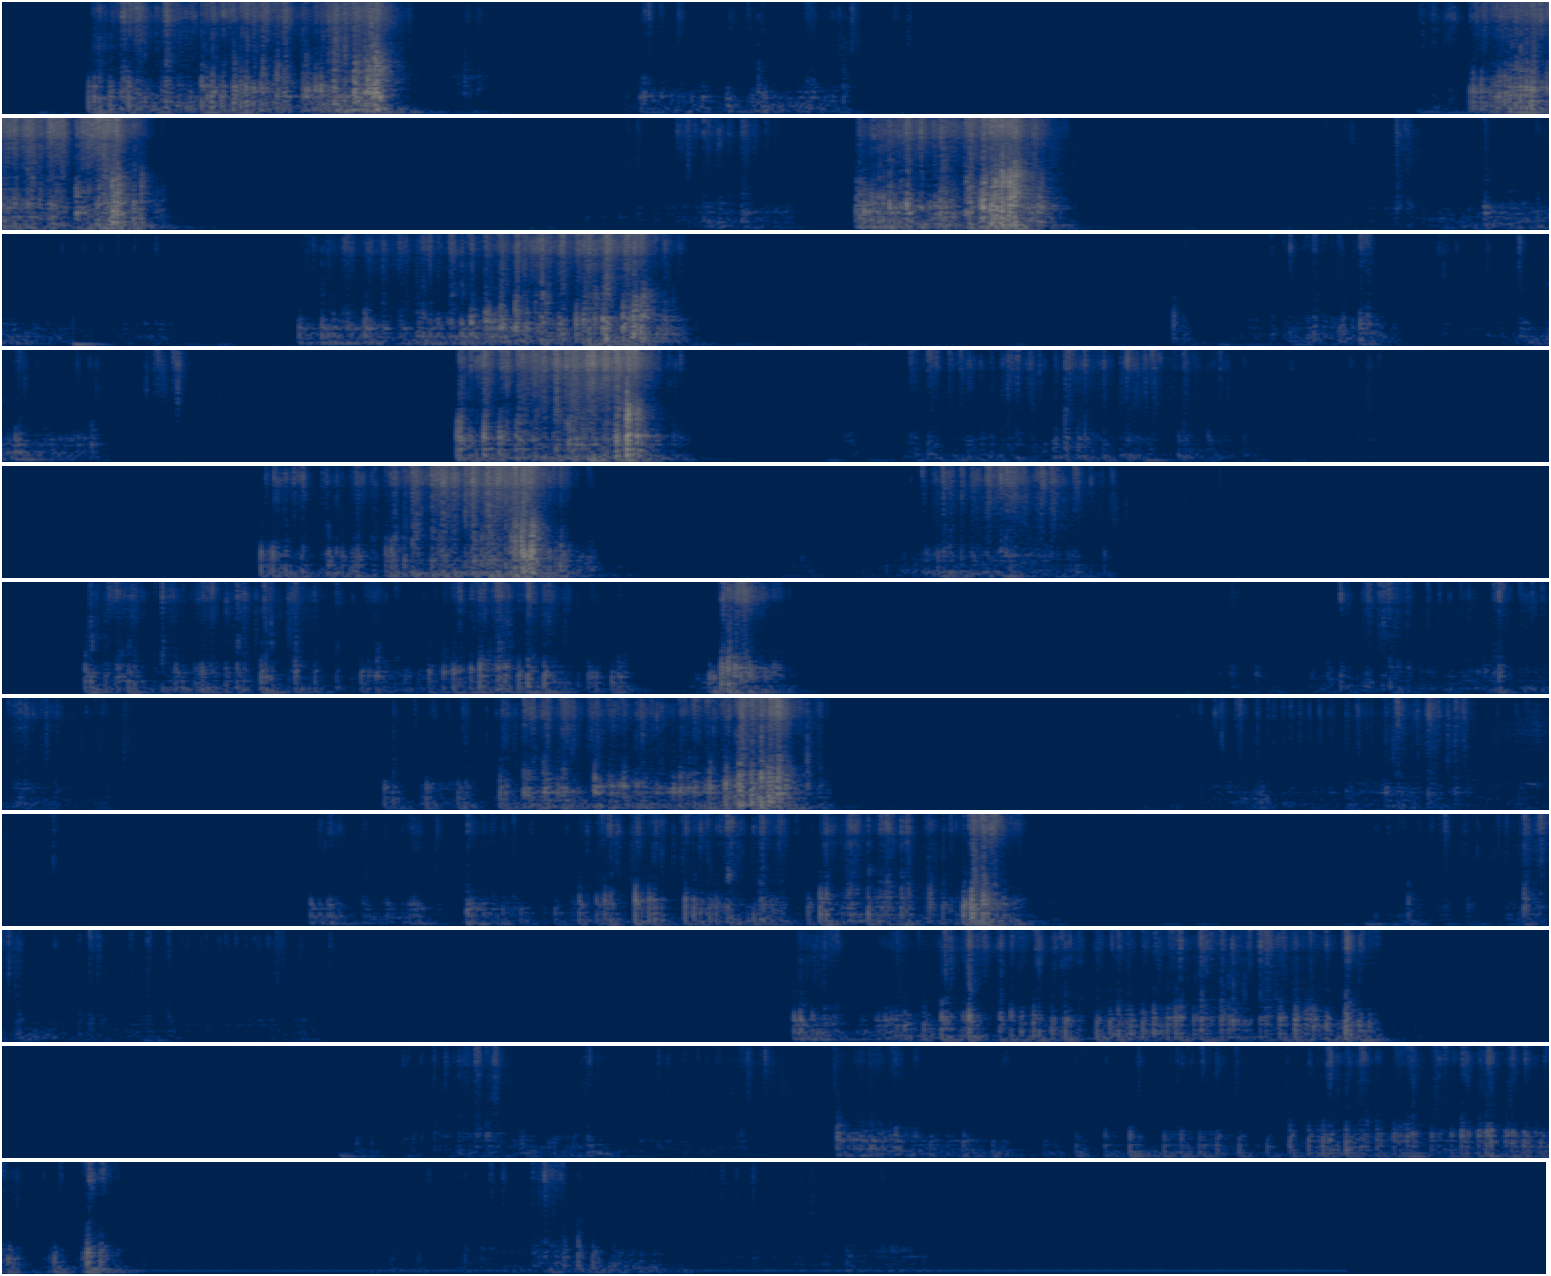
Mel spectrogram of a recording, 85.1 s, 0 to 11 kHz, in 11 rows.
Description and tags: Slow Chain Drops
Me dropping a chain somewhat slowly on a linoleum floor. It starts loud and gets softer. It's also pretty bright, but most of that is around 14k if you want to EQ it out. Recorded with two Kam i2's into a Zoom H4N.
